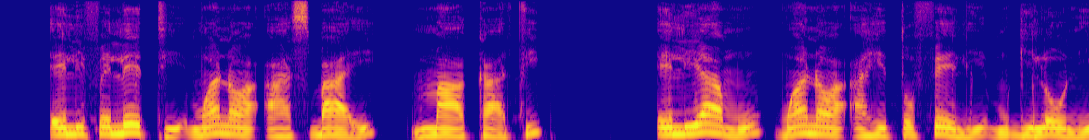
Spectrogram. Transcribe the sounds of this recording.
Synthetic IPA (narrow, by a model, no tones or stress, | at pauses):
ɛlifɛlɛtimwanawaʔasɓai | m̩maːkati | ɛliamumwanawaʔaɦit̪ɔfɛlim̩ɡilɔni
